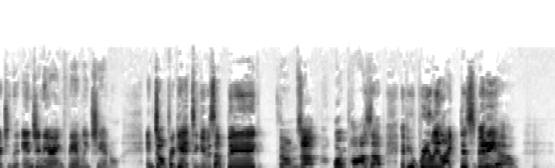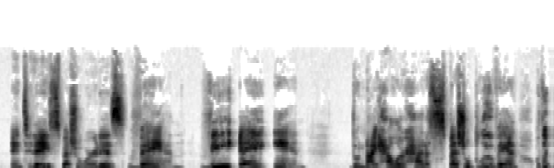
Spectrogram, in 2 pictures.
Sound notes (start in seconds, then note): none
